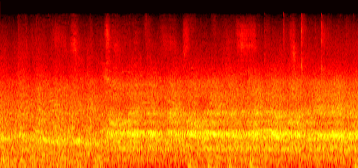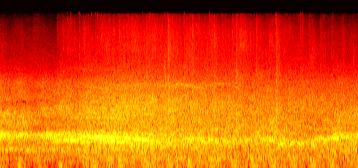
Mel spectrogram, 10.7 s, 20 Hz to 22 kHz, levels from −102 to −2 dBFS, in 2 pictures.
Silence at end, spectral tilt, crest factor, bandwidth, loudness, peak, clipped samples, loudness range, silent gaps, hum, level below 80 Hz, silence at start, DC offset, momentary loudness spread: 0 s; -3.5 dB/octave; 16 dB; 16.5 kHz; -26 LUFS; -10 dBFS; under 0.1%; 5 LU; none; none; -46 dBFS; 0 s; under 0.1%; 9 LU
